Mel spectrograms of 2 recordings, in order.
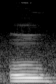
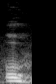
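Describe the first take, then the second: First: ओ said as a slow, rounded o; vowel demo. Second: ओह said as an open au sound; vowel demo. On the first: Teacher to students, drawing out ओ slowly. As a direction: hold ओ out to show the back vowel. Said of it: "उसके बाद ओ". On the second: Teacher to students, showing ओह as the open vowel. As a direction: open the mouth wide on ओह, like औ. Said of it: "उसके बाद ओह". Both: Shown as a demonstration.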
